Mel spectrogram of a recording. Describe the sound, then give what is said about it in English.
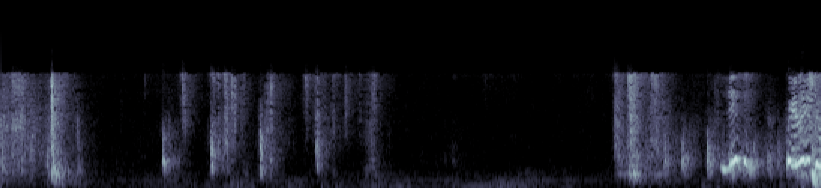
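A front door opens with a handful of sharp latch clicks and rattles spaced over a few seconds, then a stretch of quiet before muffled voices and movement come in near the end. “Come in through the front door. It's open.”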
